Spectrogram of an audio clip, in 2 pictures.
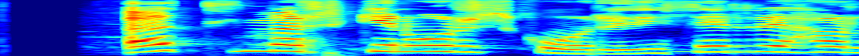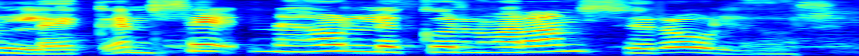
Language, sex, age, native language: Icelandic, female, 30-39, Icelandic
